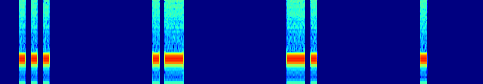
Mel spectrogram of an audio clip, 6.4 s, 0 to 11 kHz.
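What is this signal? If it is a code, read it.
Morse code, heard as a keyed tone, about 15 wpm, spaced as for 5 wpm, 1000 Hz. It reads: SANE
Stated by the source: Morse code quote-of-the-day practice at 5 wpm.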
